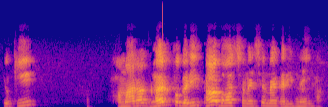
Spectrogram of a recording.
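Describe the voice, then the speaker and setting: A man giving a motivational speech, telling a personal story with feeling and dropping soft at the tender parts. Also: normal speed. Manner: storytelling, emotional, drops low and soft at touching moments. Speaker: motivational speaker. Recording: dull lo-fi recording.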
